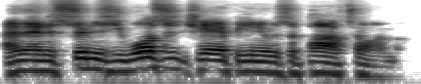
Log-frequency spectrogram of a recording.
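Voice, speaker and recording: A man with a medium-pitched voice chats casually about wrestling as a podcast panellist. He is emphatic and opinionated, rambling on and swearing freely as he makes his case. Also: rapid-fire.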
